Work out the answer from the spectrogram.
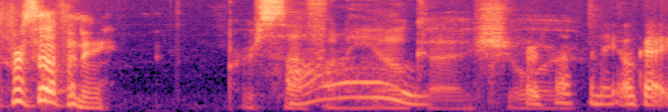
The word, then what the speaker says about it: Persephone: It's like Phosphorone. I'm that. I'm sorry. Isn't it Persephone? Persephone? Is that how you say it? Pretty sure it's just Persephone.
